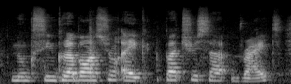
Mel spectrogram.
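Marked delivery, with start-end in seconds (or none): 1.6-2.8 name said in a playful English accent; hammed-up English accent; exaggerated English accent. Shown as a demonstration. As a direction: lay on the English accent for fun. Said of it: "l'accent anglais bien abusé".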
